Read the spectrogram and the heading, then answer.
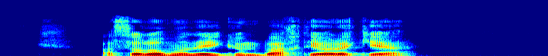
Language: Uzbek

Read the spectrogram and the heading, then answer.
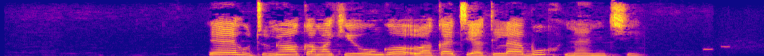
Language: Swahili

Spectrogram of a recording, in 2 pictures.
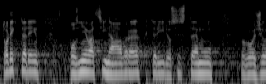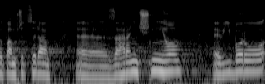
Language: Czech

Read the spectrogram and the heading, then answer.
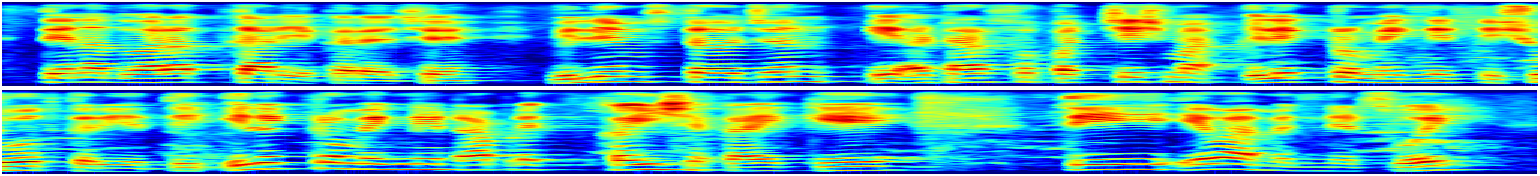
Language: Gujarati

